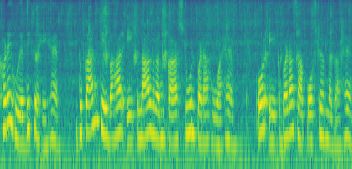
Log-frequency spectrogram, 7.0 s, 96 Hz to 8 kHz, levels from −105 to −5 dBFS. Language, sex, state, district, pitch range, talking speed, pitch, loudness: Hindi, female, Himachal Pradesh, Shimla, 200-255 Hz, 195 wpm, 220 Hz, -15 LUFS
